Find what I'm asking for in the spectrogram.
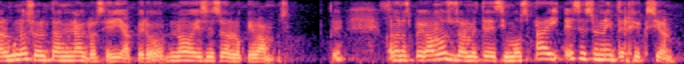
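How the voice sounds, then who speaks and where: A woman's voice: mid-range voice, a little mellow, slight background noise. A woman teaching a writing class, explaining patiently and often checking in with her students. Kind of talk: recorded online class.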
